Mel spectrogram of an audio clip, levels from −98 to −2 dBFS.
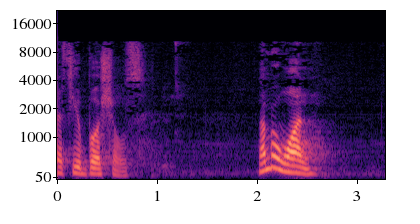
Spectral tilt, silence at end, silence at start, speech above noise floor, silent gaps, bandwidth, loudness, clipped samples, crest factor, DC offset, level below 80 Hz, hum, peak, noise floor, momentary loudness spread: -5.5 dB/octave; 0.65 s; 0 s; 39 dB; none; 11 kHz; -28 LUFS; under 0.1%; 22 dB; under 0.1%; -78 dBFS; none; -10 dBFS; -67 dBFS; 21 LU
